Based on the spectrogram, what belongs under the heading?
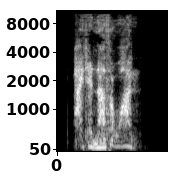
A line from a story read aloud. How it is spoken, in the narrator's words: Peter whispered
